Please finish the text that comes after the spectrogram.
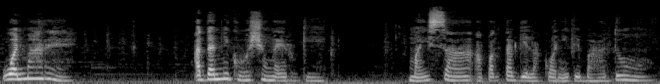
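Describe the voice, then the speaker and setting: A woman's voice: on the low side, a little slow, soft background music, lightly acted. A woman playing an easygoing, practical friend in an Ilocano radio drama. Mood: practical, upbeat.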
